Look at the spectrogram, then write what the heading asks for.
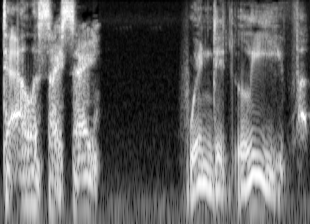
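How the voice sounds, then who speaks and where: An actor playing a hard, commanding western gang boss, stern and clipped, in an audiobook. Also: male voice, low-pitched, expressive, unhurried, fairly bright tone, slightly rough, full character voice. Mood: cold, menacing. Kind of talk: first-person western audiobook narration and dialogue.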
